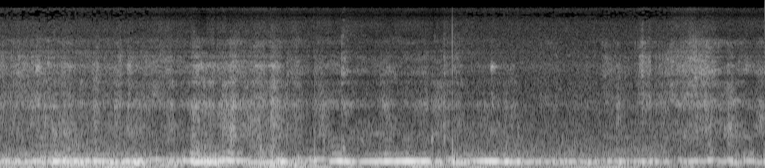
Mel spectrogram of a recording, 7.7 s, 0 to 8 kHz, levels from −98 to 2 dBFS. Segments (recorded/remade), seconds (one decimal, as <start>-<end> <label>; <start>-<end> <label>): 0.0-1.5 recorded; 1.5-4.6 remade; 4.6-6.7 recorded; 6.7-7.7 remade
